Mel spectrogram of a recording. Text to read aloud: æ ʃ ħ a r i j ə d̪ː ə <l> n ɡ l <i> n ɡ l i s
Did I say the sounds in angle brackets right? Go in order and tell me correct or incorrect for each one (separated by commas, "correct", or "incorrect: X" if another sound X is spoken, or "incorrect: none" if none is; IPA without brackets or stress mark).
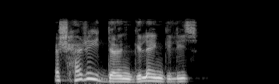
incorrect: ɾ, incorrect: æ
